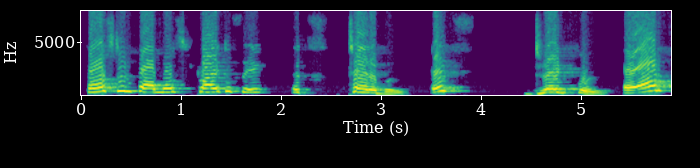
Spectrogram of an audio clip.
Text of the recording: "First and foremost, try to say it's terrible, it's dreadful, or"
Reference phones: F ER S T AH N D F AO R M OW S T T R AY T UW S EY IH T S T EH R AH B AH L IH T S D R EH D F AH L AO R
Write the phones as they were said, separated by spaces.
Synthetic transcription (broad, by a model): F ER S T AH N F AO R M OW S T T R AY T UW S EY IH T S T EH R AH B AH L IH T S D R EH D F AH L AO R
